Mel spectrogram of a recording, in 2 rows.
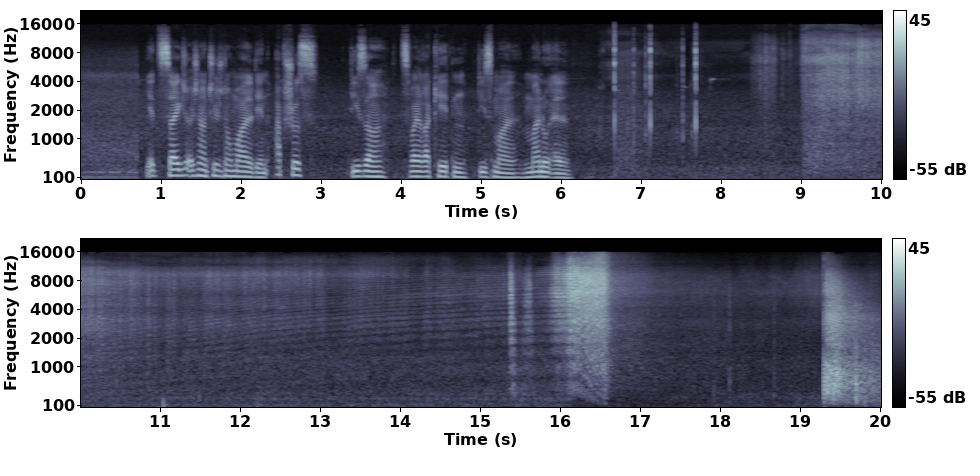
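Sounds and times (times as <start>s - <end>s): fuse hissing: 8.3s - 19.3s
rocket whoosh: 8.4s - 20.0s
rocket motor cracks: 14.4s - 17.2s.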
